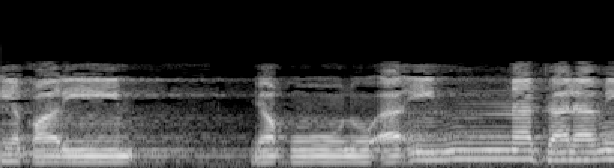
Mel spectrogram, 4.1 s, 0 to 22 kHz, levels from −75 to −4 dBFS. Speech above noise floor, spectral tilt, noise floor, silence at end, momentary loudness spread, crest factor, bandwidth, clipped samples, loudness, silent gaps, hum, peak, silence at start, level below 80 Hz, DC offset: 21 dB; -10 dB/octave; -38 dBFS; 0 s; 9 LU; 16 dB; 5.8 kHz; under 0.1%; -18 LUFS; none; none; -4 dBFS; 0 s; -54 dBFS; under 0.1%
